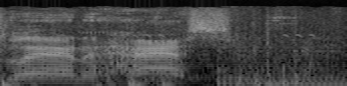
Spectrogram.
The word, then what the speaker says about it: Lanahatchee: Yeah, but it's pronounced Lanahassee.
